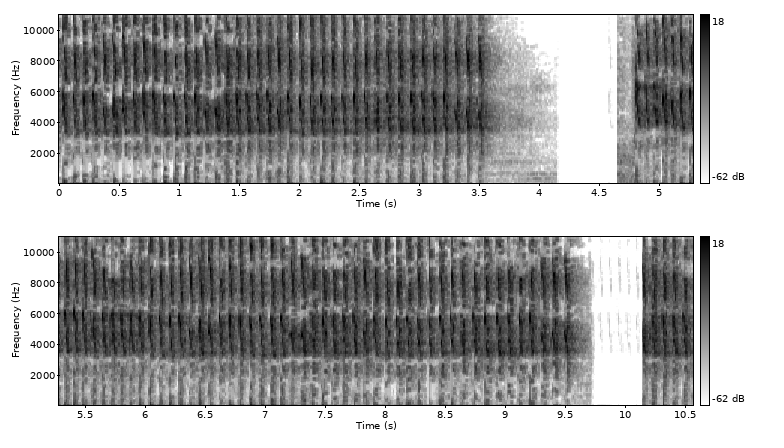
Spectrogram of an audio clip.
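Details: Cililin giving a dense, insistent burst song: long high rapid trills of tightly packed notes, two bursts separated by a short pause, with a third beginning at the end.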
